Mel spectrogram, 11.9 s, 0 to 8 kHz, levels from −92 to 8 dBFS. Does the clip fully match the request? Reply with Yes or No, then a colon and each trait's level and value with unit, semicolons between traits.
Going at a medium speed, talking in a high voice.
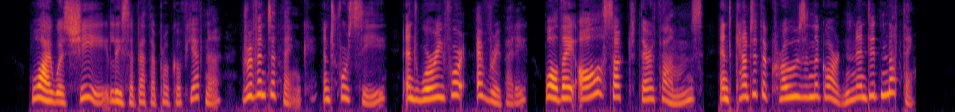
Yes: average, 150 wpm; very high, 255 Hz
